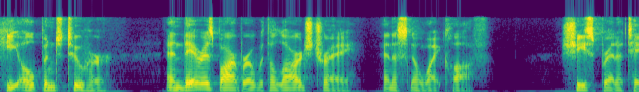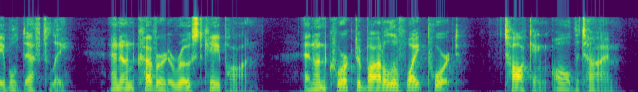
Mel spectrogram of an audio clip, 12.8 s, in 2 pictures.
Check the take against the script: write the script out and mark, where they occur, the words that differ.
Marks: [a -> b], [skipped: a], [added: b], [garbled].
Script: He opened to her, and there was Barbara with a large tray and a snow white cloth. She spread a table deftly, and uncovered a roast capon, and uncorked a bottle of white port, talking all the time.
He opened to her, and there [was -> is] Barbara with a large tray and a snow white cloth. She spread a table deftly, and uncovered a roast capon, and uncorked a bottle of white port, talking all the time.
